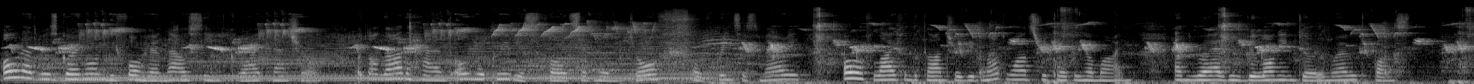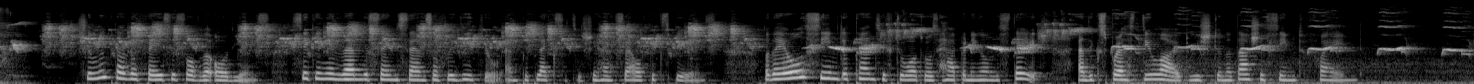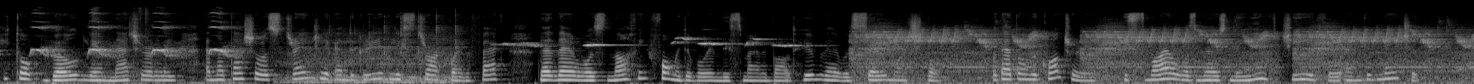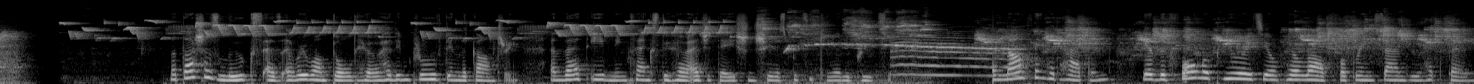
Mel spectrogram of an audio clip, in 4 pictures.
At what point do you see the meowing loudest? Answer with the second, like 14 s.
54 s.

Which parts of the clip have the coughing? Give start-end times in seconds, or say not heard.
not heard.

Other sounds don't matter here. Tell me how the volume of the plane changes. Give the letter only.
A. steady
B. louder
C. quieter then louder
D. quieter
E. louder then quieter
A.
